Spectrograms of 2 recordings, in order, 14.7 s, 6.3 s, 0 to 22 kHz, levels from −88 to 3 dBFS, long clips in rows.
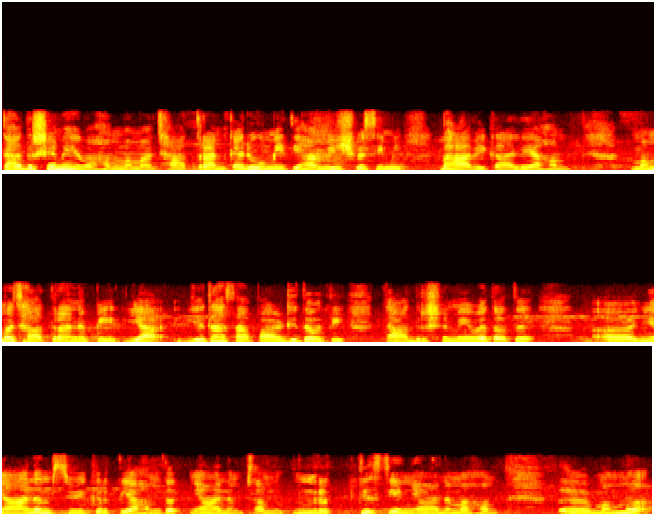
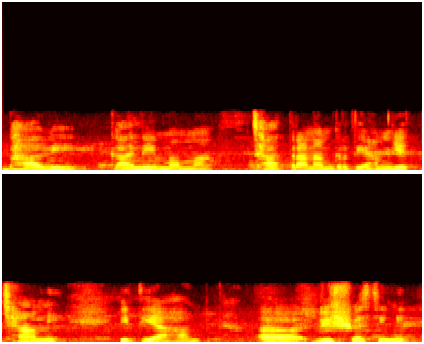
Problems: background sounds at intervals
